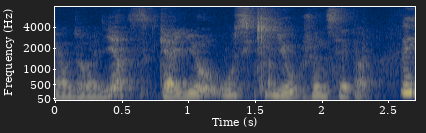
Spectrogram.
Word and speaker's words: Skyjo: Il semblerait qu'on devrait dire Skio parce que le J en allemand se prononce Skiyo.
